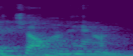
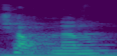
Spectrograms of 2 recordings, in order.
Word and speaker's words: Cheltenham: them it's spelled like Cheltenham don't say Chillingham it's Cheltenham and then you've heard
